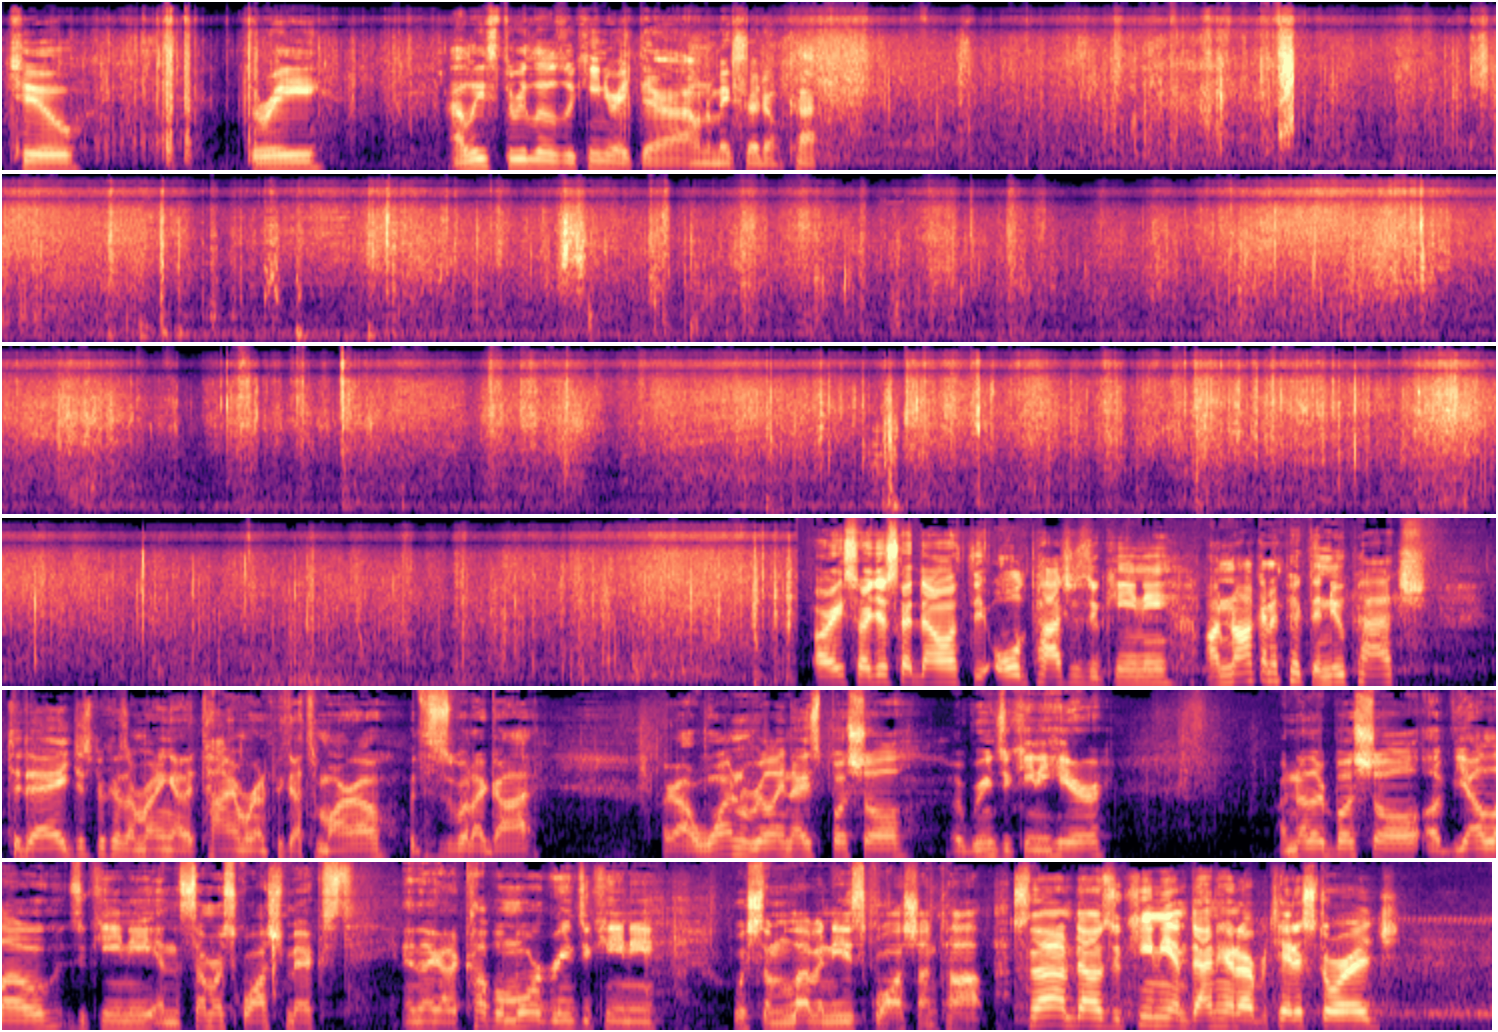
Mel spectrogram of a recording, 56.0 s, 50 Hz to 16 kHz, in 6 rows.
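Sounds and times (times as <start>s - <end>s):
leaves and stems rustling: 0.0s - 37.2s, 50.4s - 56.0s.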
